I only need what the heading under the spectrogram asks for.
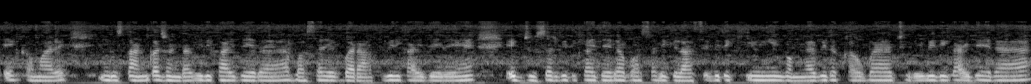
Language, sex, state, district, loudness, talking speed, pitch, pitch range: Hindi, female, Bihar, Gaya, -17 LUFS, 250 wpm, 190 Hz, 180-195 Hz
